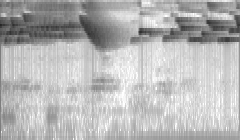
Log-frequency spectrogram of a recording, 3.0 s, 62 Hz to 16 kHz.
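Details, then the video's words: European goldfinch hybrid kept by its owner, labelled 2019–2020, producing bright clustered twitters, one loud downward buzzy sweep, then more high, clipped whistled notes in quick succession; faint hum underneath. "mi mixto de jilguero"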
